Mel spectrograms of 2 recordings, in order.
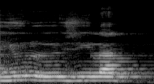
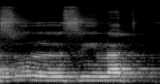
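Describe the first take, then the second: First: The word begins with a y sound. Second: The word begins with an s sound. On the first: "jangan sampai dirubah menjadi huruf ya" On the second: "jangan sampai dirubah menjadi huruf sin"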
